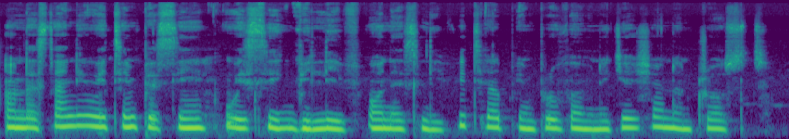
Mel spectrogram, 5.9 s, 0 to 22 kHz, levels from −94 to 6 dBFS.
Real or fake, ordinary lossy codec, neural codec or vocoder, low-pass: real; none; none; none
